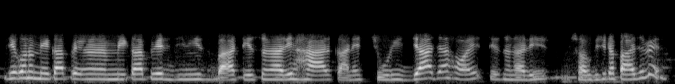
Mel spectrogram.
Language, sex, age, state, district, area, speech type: Bengali, female, 18-30, West Bengal, Bankura, rural, conversation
